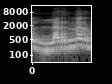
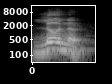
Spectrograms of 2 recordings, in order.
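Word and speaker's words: learner: अब इसको लर्नर मत बोलना, इसको इस तरह से पढ़ना, लर्नर। प्रोनाउंसिएशन अपनी प्रिसाइज रखना।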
